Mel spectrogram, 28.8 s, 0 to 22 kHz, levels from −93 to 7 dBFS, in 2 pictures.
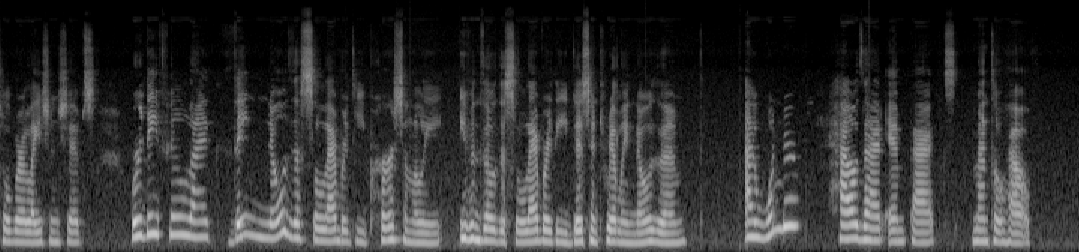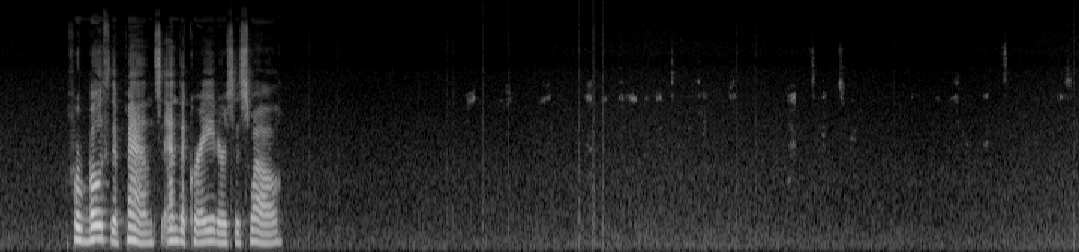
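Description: Nothing in this speech recording stands out as a technical fault at any point, so there's nothing to flag here.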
